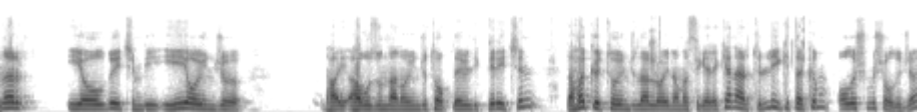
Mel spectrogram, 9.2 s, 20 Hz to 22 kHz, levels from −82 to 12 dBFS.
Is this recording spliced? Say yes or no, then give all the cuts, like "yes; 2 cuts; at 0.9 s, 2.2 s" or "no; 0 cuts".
no; 0 cuts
